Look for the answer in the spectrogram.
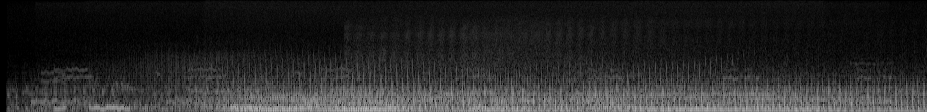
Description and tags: a remix of the shortwave radio pack by Koen- mixed in reason w/ reverbs&chorus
